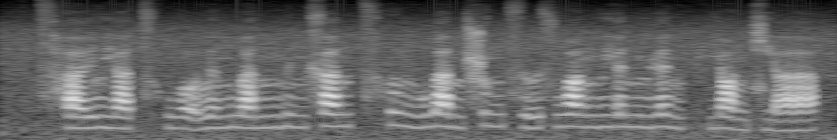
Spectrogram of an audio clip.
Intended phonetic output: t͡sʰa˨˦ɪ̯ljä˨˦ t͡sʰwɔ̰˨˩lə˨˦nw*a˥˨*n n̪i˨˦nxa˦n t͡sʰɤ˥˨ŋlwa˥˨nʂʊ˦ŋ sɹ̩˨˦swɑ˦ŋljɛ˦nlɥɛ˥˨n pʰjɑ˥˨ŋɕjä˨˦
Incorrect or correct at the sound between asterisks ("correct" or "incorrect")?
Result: incorrect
